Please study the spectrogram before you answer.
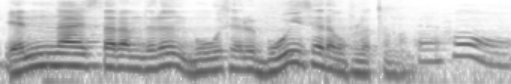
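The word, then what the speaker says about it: Moïse: 옛날 사람들은 모세를 모이세라고 불렀던 겁니다. 어허. 예. 그리고 또 유럽에서는 프랑스는 또 모이즈라고 발음하기도 해요.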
